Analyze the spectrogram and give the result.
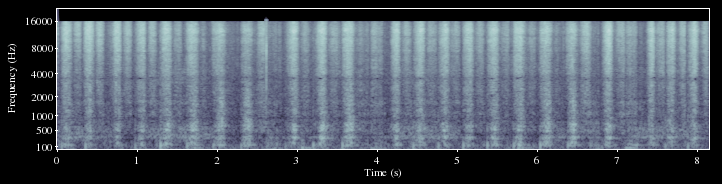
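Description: A white and purple colored pencil is rubbed and scratched in quick back-and-forth strokes across a large, flat sheet of white drawing paper lying on a table. Each stroke gives a dry, raspy scrape with bright, hissy bursts and a soft low rumble underneath, repeating at a brisk but uneven pace.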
